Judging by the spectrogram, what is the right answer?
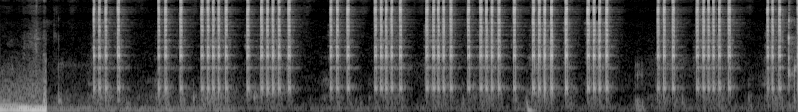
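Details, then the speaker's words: MSD ignition bench test on a classic Mopar distributor turned by hand with battery and spark plug: sharp, crisp snaps in quick bursts, a stronger spark than the other systems tested; healthy. "That's a physically stronger spark than any of the other items that I've tested today."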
